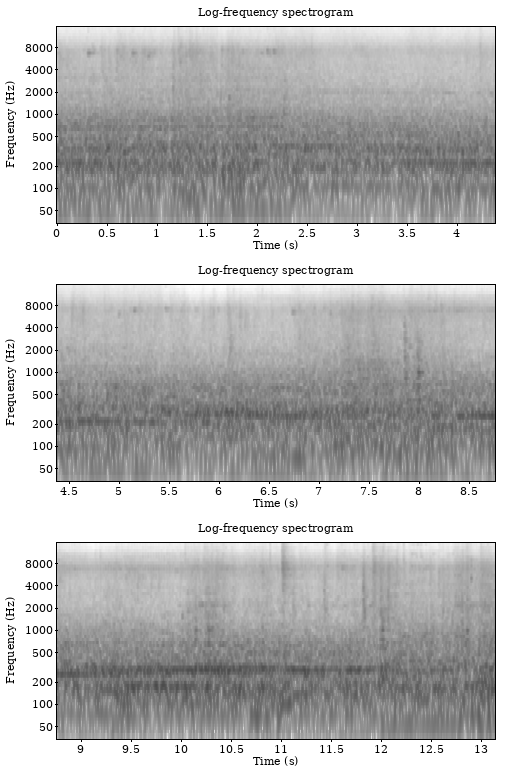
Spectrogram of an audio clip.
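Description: Double-decker bus drivetrain heard from inside the lower deck: a steady rumble with a pitched axle whine that rises in the second half as the bus gathers speed. There are a couple of sharp rattles from the bodywork near the end.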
